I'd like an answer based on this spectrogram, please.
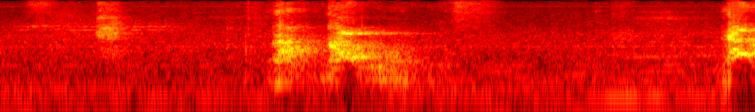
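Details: A Lhasa Apso confronting a shark gives a soft yip, then a pair of loud harsh barks close together, and a final sharp bark at the end; faint low room hum underneath.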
